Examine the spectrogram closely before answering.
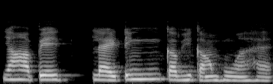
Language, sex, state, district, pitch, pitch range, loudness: Hindi, female, Chhattisgarh, Bilaspur, 210 Hz, 190-220 Hz, -17 LUFS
